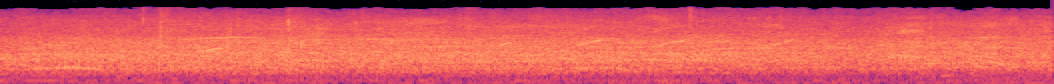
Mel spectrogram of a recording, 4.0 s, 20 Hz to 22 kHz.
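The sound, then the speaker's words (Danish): A huge stadium crowd roars continuously after a football goal at the 1998 World Cup in France, in a play involving Brian Laudrup of Denmark, a dense, loud wall of cheering and shouting that holds steady throughout without letting up. “Kan du høre, hvilket mål, der bliver scoret her”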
